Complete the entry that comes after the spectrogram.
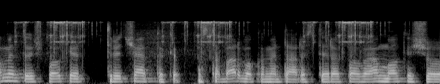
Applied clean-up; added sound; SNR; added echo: none; Keys jangling; 7 dB; none.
